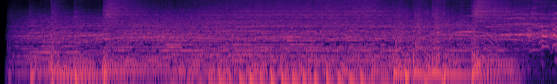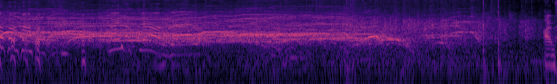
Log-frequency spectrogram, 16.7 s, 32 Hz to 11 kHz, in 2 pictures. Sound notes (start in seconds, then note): 0.1 band playing; 1.0 cheers and applause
